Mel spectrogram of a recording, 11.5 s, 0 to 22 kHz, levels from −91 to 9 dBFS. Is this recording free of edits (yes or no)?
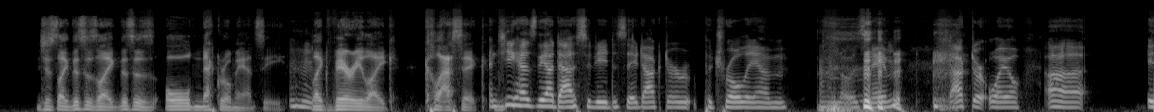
no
